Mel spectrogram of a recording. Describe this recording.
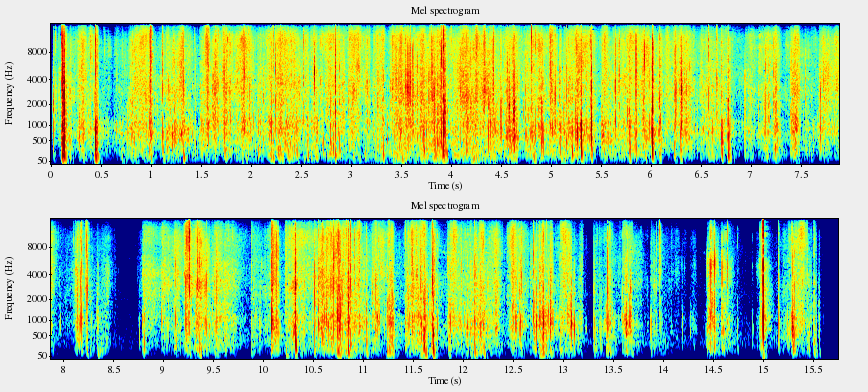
Checking a medium-sized leather wallet, sounds of leather and buttons/zipper being rubbed/squeezed.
